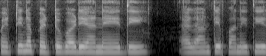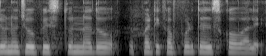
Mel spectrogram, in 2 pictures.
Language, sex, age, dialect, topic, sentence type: Telugu, female, 36-40, Telangana, banking, statement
